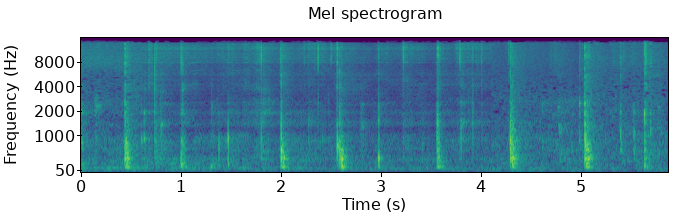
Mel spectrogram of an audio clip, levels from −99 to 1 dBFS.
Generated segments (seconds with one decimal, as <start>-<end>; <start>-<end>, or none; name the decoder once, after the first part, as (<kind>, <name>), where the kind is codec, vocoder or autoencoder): 0.6-4.1 (codec, SNAC)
